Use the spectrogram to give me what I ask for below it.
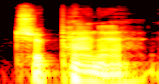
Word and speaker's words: Torpenhow: but in fact, Torpenhow, or Trepenna, as it's called, or pronounced, for reasons that aren't immediately obvious, but I think it's just the local dialect.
